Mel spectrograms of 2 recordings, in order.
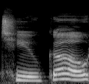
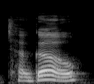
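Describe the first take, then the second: First: To is said with a full vowel. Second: To is said with a weak, reduced vowel.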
